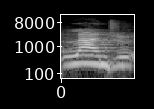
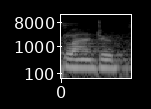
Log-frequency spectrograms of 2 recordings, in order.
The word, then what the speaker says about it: Landrieu: conversation uh with uh mr mitch and they pronounce this this right landrieu this is slander that's close enough just don't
